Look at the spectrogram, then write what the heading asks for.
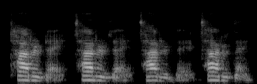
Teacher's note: think of it as a tap of the tongue like the d sound in butter or tatter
